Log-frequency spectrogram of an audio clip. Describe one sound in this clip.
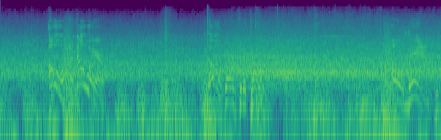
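A body slams onto a wrestling ring mat.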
